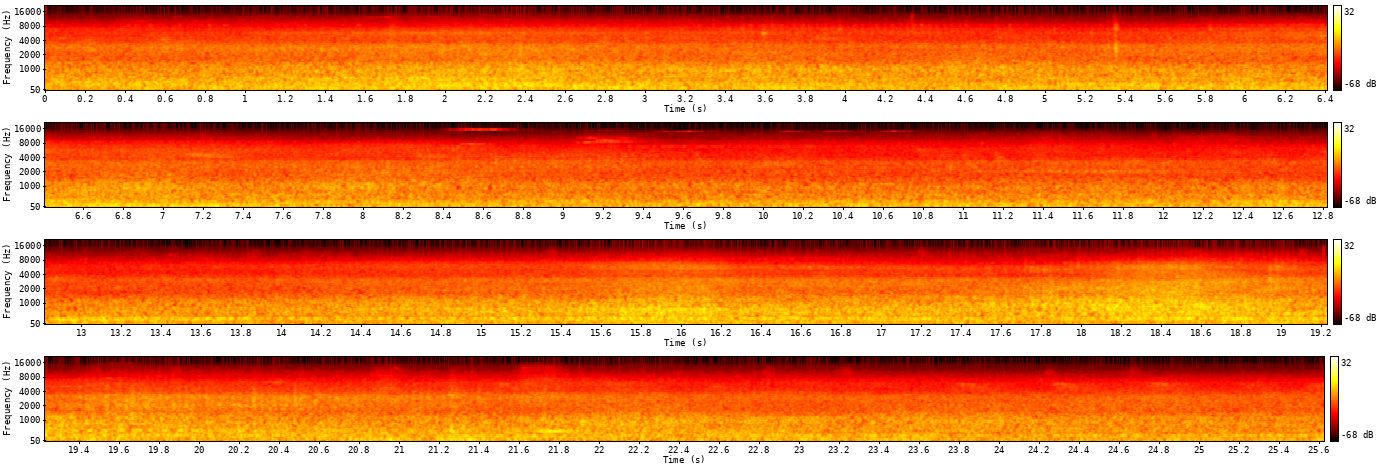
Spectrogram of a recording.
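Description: Road traffic: cars, SUVs and vans driving past close by in a steady stream, swelling as vehicles pass, loudest about three quarters of the way through.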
